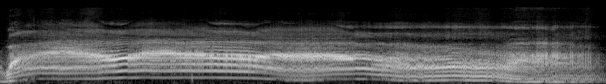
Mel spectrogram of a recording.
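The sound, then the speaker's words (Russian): A locked-up cat yowls at night in one long, continuous, wavering cry lasting several seconds, loud, its pitch bending up and down with a throaty growling edge and no other sounds. “Теперь по ночам до него все чаще стали доноситься непонятные тирады запертого кота.”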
